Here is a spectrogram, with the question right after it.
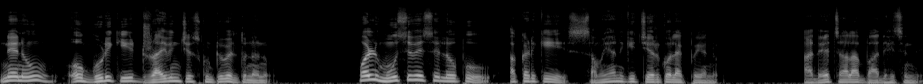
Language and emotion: Telugu, sad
